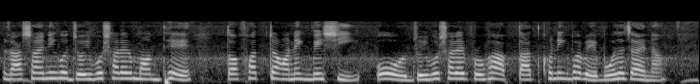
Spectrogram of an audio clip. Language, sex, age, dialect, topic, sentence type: Bengali, female, 25-30, Standard Colloquial, agriculture, question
